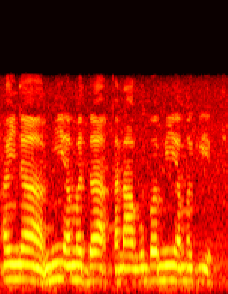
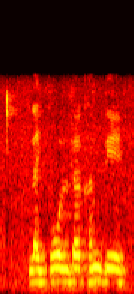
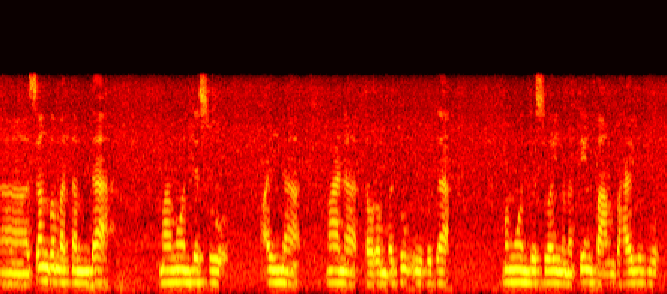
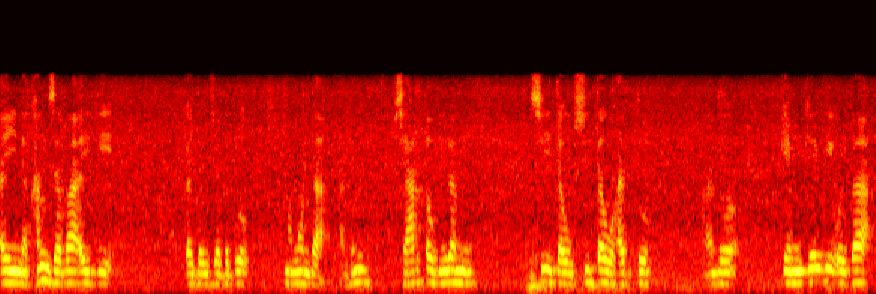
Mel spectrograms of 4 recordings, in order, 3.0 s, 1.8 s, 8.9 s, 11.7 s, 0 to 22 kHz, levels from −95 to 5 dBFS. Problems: constant background noise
